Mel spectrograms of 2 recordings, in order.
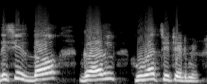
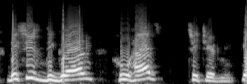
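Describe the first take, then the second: First: Slow read with "the" said as short "dhuh"; plain "the". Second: Very slow read with "the" said as long stressed "dee"; emphatic dee. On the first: Teacher shows the usual reading first: short "the". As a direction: read it slowly, "the" kept short. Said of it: "अभी फिलहाल हम द बोलते हैं". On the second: Teacher shows stressed reading for the noun: "the" as "dee". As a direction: lean on "the" as "dee", slowly. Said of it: "इसको आप लोग दी पढ़ेंगे". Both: Shown as a demonstration.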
